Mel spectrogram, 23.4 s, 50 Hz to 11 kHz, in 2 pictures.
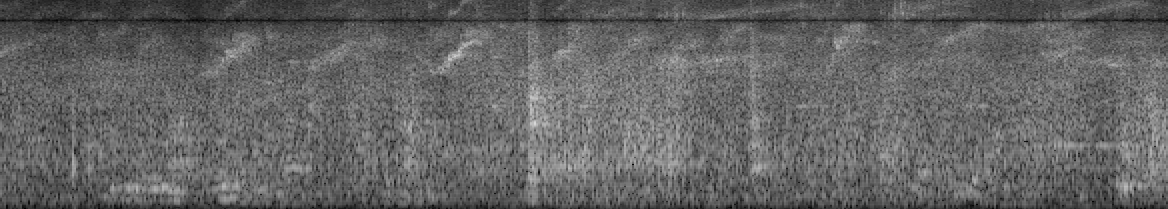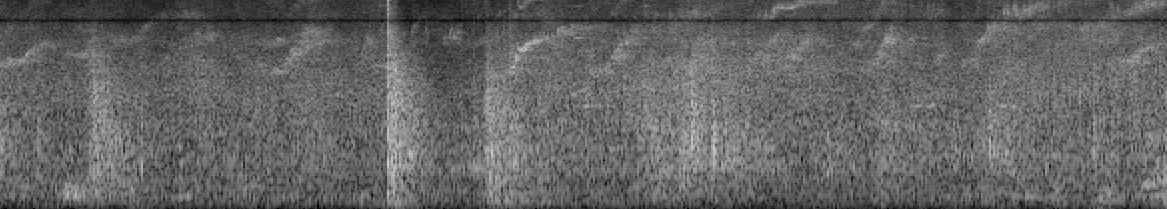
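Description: Electric 1/12-scale RC pan cars racing, their motors whining in short rising pitches over and over as they accelerate out of the corners, over a steady high hiss. A sharp knock comes about fifteen seconds in.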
